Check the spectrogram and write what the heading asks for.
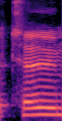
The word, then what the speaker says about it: tomb: everywhere time Thun Thun why the silent B because it's alluding to wound mm-hmm the tomb of the womb that's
